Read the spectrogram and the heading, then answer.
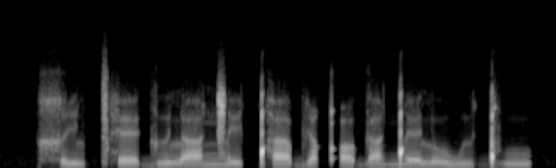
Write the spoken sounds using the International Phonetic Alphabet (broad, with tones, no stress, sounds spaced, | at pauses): χ i˩˧ l ǀʰ ɛ˥˧ ɡ ɯ˧ l a˨˩ ŋ͡ǁ e˧ ǃʰ a˥ b i˥ qʼ o˧ ɡ a˥˧ ŋ͡ǃ ɛ˧ l o˩˧ w ɯ˩˧ ɡ͡ǃ u˥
